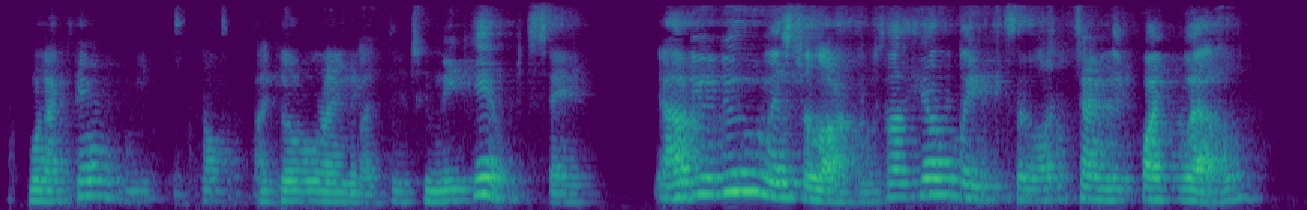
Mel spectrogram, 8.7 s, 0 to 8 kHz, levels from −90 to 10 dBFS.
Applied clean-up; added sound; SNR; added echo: neural mask model DeepFilterNet 3.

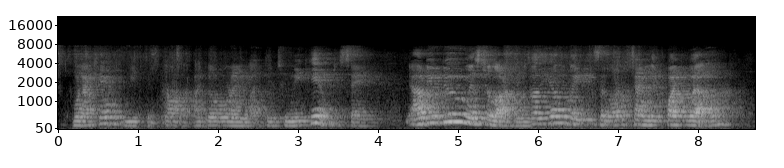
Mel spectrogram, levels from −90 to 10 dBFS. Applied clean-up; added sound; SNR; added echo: neural separator model SepFormer DNS4.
